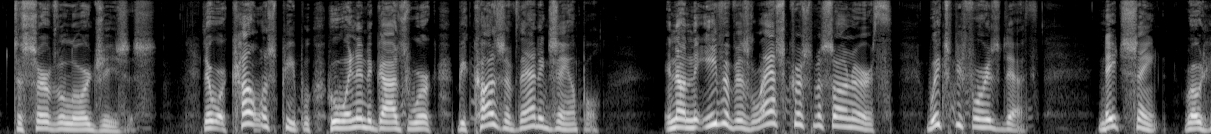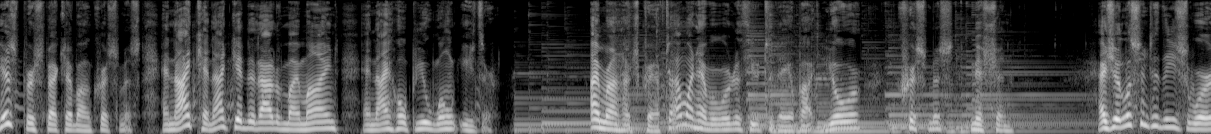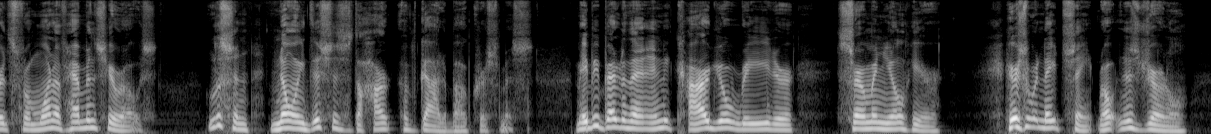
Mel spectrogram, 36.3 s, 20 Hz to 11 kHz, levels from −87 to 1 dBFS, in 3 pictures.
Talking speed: 180 wpm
